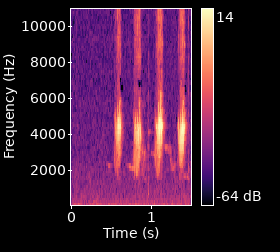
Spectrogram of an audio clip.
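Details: Close encounter with two Northern rough-winged swallows landed on a car door near their dirt-bank nesting cliff, point-and-shoot recording: four short rough buzzy notes repeated quickly, roughly one every quarter second.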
